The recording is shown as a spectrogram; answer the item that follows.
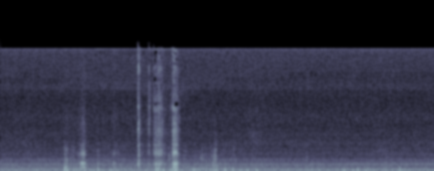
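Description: A few sharp knocks and clanks, a cluster of them about two seconds in and single ones near one and three seconds, over a steady background noise: crew stepping on the metal boarding steps and gear of an enclosed lifeboat as they climb aboard.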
